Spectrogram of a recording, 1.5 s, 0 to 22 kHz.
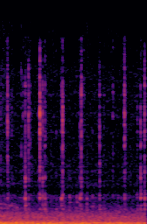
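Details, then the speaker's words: Renault Zoe drive motor with brushes and rotor heat-damaged, rotor turned slowly by hand with a strap (7.5 size): light, uneven ticking about six a second from a worn end bearing; bearing wear suspected of overheating the shaft on a long journey. "So I've got my strap on. Just apply my standard size 7.5, and there is a bit of noise there. You can hear that sort of ticking noise."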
